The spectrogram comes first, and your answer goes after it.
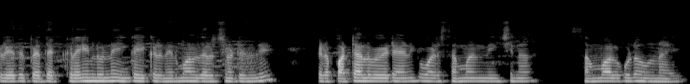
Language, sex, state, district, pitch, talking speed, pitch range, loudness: Telugu, male, Telangana, Nalgonda, 145 Hz, 145 wpm, 145-150 Hz, -22 LUFS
